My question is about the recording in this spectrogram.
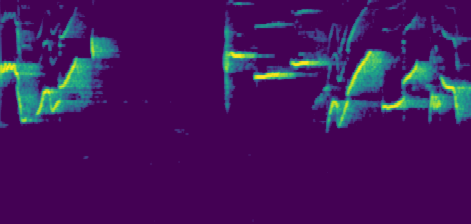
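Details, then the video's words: Provoking song of a white-rumped shama (kacer): a burst of swooping whistles, a pause of about a second, then a longer run of high, sliding, varied whistled notes. "Suara Kacer Gacor Ngeplong Ampuh Memancing Emosi Kacer Lain - Pancingan Kacer"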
